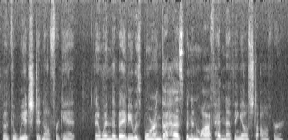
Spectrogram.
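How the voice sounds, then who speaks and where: Lady reading a fairy tale to kids, mellow relaxed voice, expressive storyteller. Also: medium pitch, moderate pace, slight background noise. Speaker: storyteller reading children's books aloud. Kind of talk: expressive scripted storybook narration.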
